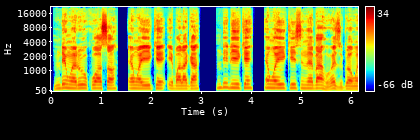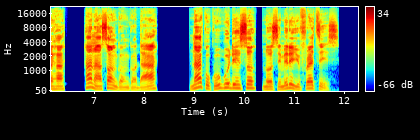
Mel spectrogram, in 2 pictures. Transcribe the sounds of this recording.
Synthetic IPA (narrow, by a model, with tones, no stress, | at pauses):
n̩˦dɪ˦ŋʷe˨ɾu˦kʷʊ˦ɔ˦sɔ˦ | e˦ŋʷe˨ɣi˦ke˦ʔɪ˦ɡ͡ba˦la˦ɡa˦ | n̩˦dɪ˦di˦ke˦ | e˦ŋʷe˦ɣi˦ki˦i˦si˦ne˦ba˦ɦʊ˨we˦zu˨ɡo˦˨ŋʷe˦ɦa˦ | ha˦na˨a˨sɔ˦ŋ̩˨ɡɔ̰˨ŋ̩˨ɡɔ̰˨da˨a˦ | na˦a˦kʊ˨kʷu˨u˦ɡʷu˦dɪ˨n̩˨so˦no˨si˨mi˦ɾi˦ju˨fɾe˦tḭ˨s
